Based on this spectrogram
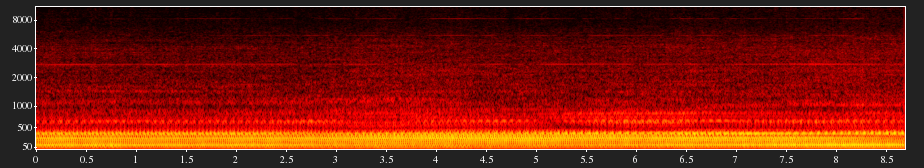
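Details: Nissan B13 Sentra, freshly rebuilt GA16DE on first start, OEM fuel pressure regulator refitted: settling into a steady, even idle with a slight rise in revs, no knocks or ticks; healthy.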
